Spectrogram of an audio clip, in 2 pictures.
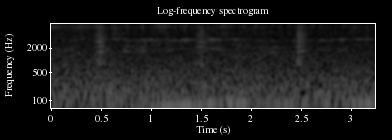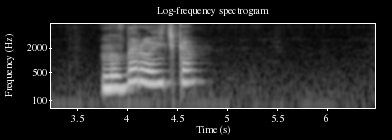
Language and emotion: Russian, positive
